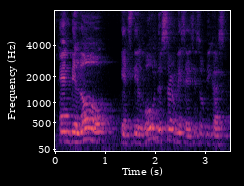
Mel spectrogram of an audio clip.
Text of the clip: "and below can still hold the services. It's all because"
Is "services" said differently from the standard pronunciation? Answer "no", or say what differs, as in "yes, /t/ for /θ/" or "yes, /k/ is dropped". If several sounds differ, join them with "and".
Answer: yes, /s/ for /z/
